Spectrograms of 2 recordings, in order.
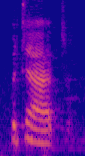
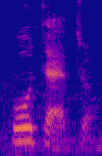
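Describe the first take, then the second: First: The first vowel is reduced almost to nothing. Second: The first vowel is said fully and clearly. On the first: The speaker calls it right. "पी बोल के potato" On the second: The speaker calls it wrong. "not potato"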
